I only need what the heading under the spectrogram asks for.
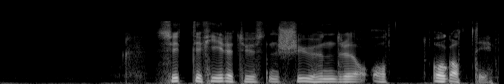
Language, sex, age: Norwegian, male, 57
